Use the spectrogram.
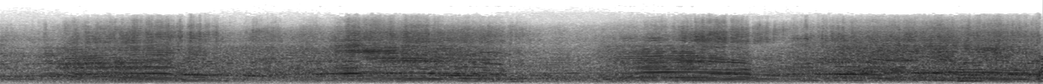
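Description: Race cars roaring down the front straightaway at Shadybowl Speedway during the Buckeye Fall Classic, a loud continuous wall of engine noise with pitch swells as cars pass close by.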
